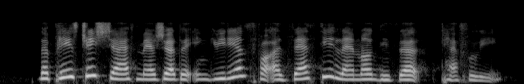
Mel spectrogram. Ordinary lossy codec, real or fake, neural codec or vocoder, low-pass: none; fake; codec, 24 kHz, 3 kbps, HILCodec; 7.2 kHz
